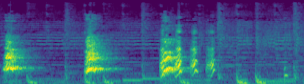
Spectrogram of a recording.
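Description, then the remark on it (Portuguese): A dog barks several times in close succession, the first few barks loud and sharp, followed by softer yips and whimpering sounds trailing off. “Ih, tia, deu bug no cachorro”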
